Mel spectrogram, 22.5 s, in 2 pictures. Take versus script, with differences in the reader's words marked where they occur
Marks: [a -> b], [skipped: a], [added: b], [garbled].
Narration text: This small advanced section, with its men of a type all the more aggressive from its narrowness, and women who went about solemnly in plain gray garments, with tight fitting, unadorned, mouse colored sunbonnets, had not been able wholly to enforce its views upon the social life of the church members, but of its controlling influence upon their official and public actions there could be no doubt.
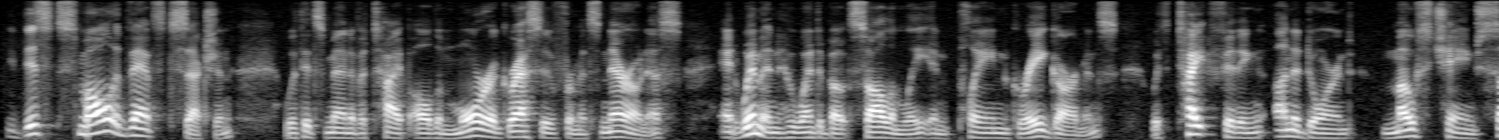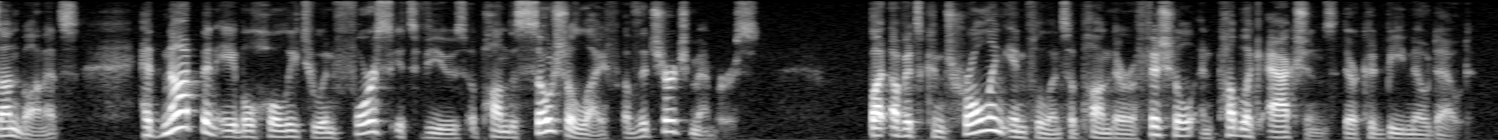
This small advanced section, with its men of a type all the more aggressive from its narrowness, and women who went about solemnly in plain gray garments, with tight fitting, unadorned, mouse [colored -> change] sunbonnets, had not been able wholly to enforce its views upon the social life of the church members, but of its controlling influence upon their official and public actions there could be no doubt.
